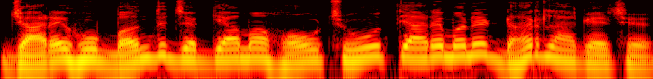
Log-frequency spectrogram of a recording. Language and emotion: Gujarati, fearful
